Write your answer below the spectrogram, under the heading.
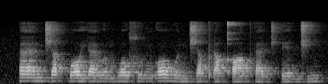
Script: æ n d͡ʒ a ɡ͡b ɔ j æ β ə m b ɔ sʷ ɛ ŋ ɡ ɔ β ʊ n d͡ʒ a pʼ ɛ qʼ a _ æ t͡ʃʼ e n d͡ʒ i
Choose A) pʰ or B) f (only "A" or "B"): A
